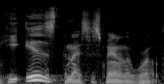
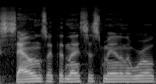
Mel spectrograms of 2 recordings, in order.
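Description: First: "is" picked out with a pitch jump; firm emphasis on "is"; stress on is. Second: "sounds" lifted higher than the rest; emphasis on "sounds", as mere seeming; stress on sounds. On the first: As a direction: punch the word "is" to insist. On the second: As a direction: lean on "sounds", pitched up. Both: Real, not acted. Contrasts seeming with actually being.

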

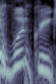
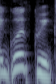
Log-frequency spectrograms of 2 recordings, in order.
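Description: First: Said in the usual way. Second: "Good Creek" with a gw sound for the W of Wood; mother's accented pronunciation. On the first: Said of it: "she wouldn't say Wood Creek". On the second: Retold or imitated. Imitating mother's accent, "Good Creek" said as Gwood Creek. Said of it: "She would say Good Creek".

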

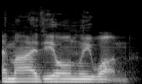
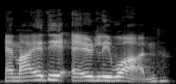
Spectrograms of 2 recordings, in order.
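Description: First: Yorkshire accent with rounded vowels; northern Yorkshire accent. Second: Plummy upper-class British accent; posh British accent; Crown posh accent. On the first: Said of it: "if we go to Yorkshire ... So it'll be more like". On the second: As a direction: say it like royalty in The Crown. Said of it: "the Crown version". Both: Shown as a demonstration.

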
